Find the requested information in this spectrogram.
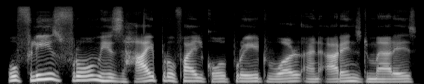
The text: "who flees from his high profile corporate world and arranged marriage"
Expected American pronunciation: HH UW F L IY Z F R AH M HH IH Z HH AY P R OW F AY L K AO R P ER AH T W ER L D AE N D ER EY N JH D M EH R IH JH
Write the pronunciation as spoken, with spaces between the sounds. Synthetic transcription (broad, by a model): HH UW F L IY Z F R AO M HH IH Z HH AY P R OW F AY L K AO R P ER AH T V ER D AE N D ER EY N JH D M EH R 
